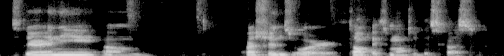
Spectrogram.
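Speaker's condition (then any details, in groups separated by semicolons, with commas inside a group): No condition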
